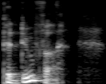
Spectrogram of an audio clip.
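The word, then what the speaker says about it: PDUFA: um that Pharma uses is is um called Padua it's my second acronym for you today which is pronounced as a word even sillier sounding word Padua that's what they that's what they say and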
